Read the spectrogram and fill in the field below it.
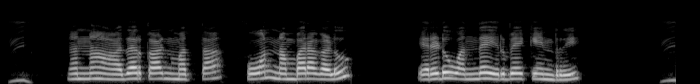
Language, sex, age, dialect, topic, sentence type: Kannada, female, 18-24, Central, banking, question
